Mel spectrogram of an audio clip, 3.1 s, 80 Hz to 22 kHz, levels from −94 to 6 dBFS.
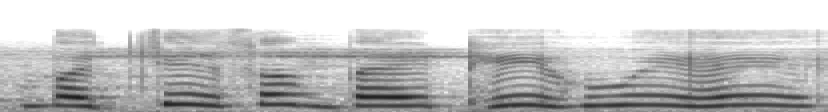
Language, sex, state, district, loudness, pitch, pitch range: Hindi, male, Bihar, Patna, -16 LUFS, 315 Hz, 305-335 Hz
